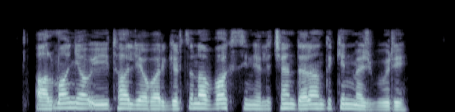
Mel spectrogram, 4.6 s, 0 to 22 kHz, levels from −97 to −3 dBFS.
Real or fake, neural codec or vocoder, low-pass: fake; vocoder, 22.05 kHz, 80 mel bands, Vocos; 7.2 kHz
